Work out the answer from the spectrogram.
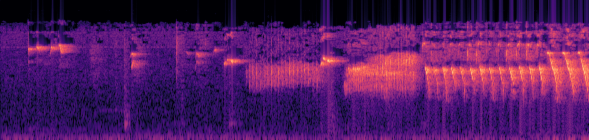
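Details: Canary song meant to prepare females and males for breeding. Scattered thin high notes open quietly, then buzzy phrases build into loud, rapid repeated sweeping trills.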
